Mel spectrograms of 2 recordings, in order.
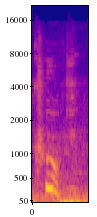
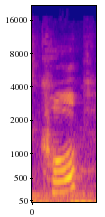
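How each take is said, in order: First: It starts unlike the 'co' in corporation. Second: It starts like the 'co' in corporation. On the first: The speaker calls it wrong. "and not Coop, like many might think" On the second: The speaker calls it right. "like corporation"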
